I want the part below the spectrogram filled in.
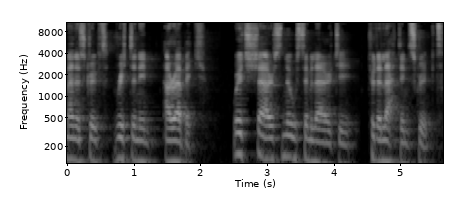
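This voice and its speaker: A man speaks with a Swedish accent at medium pitch. His tone is bright and sharp, his intonation monotone and flat. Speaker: history and culture YouTuber. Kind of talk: Q&A monologue.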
